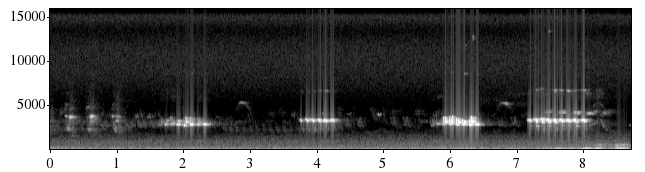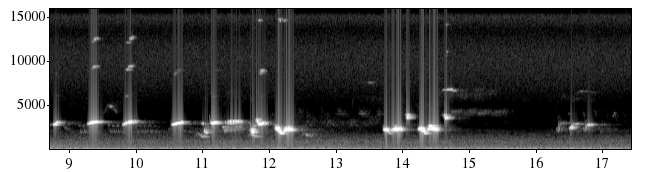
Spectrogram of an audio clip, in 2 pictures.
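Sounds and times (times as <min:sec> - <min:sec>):
bird chirping: 0:00.2 - 0:02.4, 0:03.7 - 0:04.4, 0:05.8 - 0:12.6, 0:13.7 - 0:14.8.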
